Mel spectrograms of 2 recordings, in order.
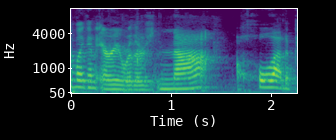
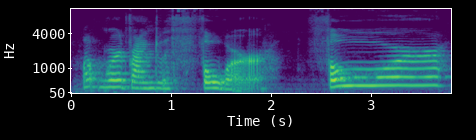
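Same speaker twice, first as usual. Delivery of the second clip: ordinary talk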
